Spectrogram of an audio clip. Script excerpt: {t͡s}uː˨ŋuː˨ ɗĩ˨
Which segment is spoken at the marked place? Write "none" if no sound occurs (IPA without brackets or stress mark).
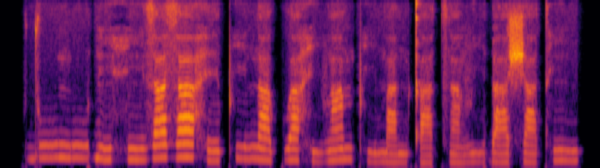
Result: d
